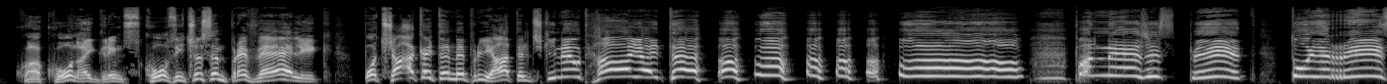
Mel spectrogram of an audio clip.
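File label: slovenian male character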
